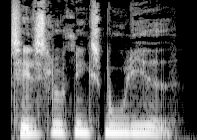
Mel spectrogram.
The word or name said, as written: tilslutningsmulighed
